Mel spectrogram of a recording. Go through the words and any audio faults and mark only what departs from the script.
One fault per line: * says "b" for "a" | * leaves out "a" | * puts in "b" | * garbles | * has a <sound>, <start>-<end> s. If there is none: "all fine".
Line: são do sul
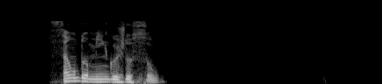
* puts in "domingos"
